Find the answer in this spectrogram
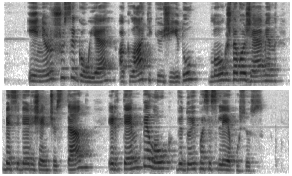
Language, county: Lithuanian, Kaunas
